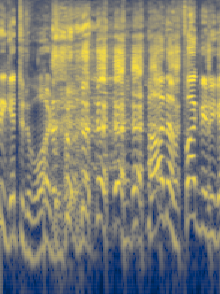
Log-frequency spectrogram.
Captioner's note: laughs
